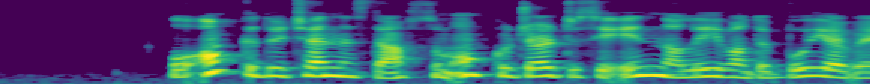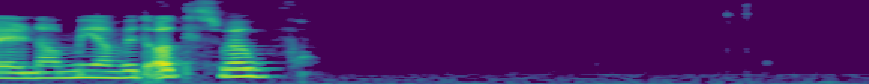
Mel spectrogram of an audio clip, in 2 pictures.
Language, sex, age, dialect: Faroese, female, 15-35, Norðurstreymoy/Eysturoy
